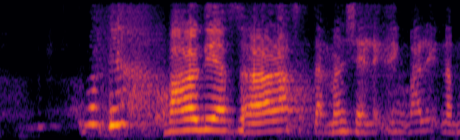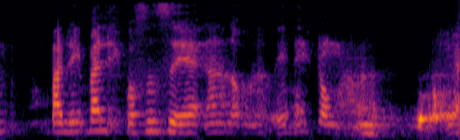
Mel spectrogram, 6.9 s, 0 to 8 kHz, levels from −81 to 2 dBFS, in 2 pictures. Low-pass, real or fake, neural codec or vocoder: 7.2 kHz; fake; codec, 16 kHz in and 24 kHz out, 0.4 kbps, LongCat-Audio-Codec, fine tuned four codebook decoder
